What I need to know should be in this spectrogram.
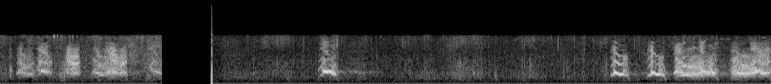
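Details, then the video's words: Basset Hounds of the Côtes de la Saunade pack hunting hare: bursts of harmonic, ringing bays in clusters at the start, a brief dropout, a lone bay near three seconds, then dense overlapping baying toward the end. "Basset Hound sur lièvre"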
